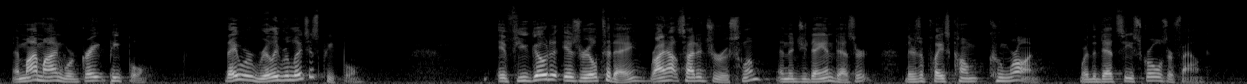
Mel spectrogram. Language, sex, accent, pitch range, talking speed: English, male, American, 120-165 Hz, 180 wpm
